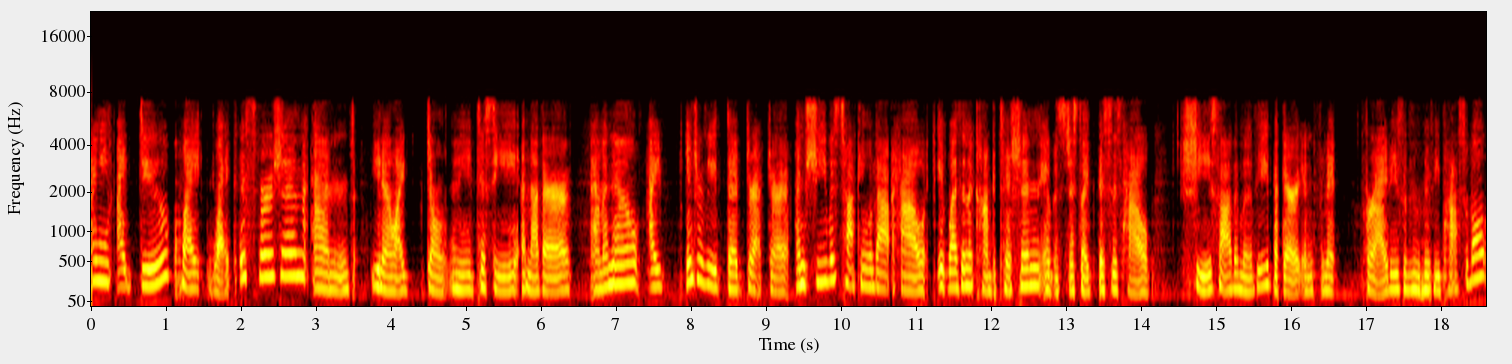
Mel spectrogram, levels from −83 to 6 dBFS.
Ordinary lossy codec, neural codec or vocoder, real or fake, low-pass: AAC, 48 kbps; codec, 24 kHz, 1 kbps, SNAC; fake; 7.2 kHz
